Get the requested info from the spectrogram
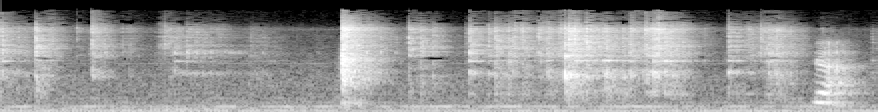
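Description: A string of small plastic pumpkin lights clinking and rattling as it is handled, with one sharp click a little under two seconds in and a busier rattle after it.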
